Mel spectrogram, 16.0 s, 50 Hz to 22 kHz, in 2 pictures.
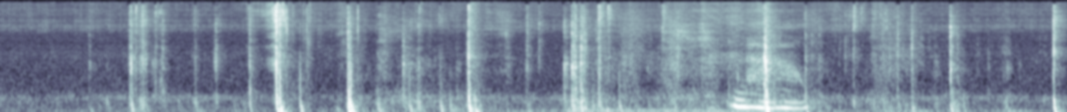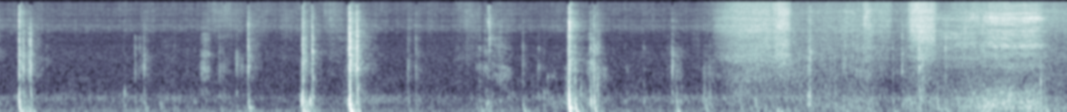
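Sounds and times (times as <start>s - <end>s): packaging clicks and taps: 0.6s - 4.9s, 5.6s - 8.4s, 9.0s - 13.2s.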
